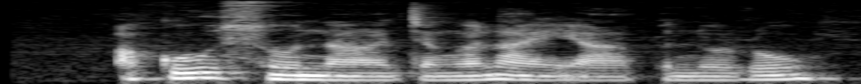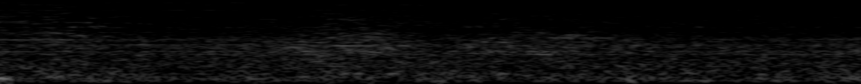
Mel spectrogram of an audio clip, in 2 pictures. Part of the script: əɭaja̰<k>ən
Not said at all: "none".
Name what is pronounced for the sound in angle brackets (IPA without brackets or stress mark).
p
